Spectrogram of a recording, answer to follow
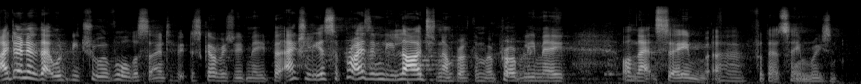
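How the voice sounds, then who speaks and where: Speaking very fast, a woman uses a fairly low pitch and lively intonation, with big swings in loudness. Noticeable background noise is present. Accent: English. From England. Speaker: prize-winning immunologist. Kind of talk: award acceptance speech. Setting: stage with audience.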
